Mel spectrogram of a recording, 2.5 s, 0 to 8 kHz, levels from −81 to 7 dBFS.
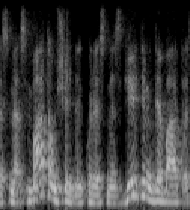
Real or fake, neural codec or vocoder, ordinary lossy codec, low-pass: real; none; Opus, 16 kbps; 7.2 kHz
